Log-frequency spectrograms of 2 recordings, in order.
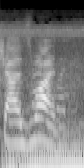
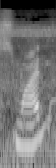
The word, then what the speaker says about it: Shazwan: His name is Shazwan. Zwan. And my dad mispronounced it as swan, and that's how it became the name.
